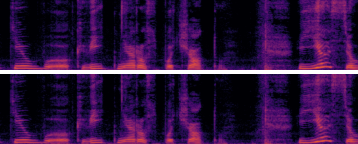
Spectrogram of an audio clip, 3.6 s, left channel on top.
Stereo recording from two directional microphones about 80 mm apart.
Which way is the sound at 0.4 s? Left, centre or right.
Centre.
